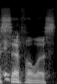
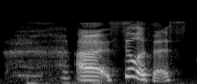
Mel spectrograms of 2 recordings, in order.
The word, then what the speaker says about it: Silithus: Don't say syphilis. Don't say syphilis. Don't say syphilis. Silithus. I think in my head Scythilis, and that's wrong.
